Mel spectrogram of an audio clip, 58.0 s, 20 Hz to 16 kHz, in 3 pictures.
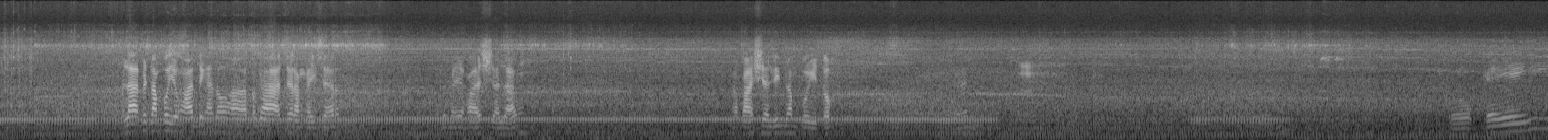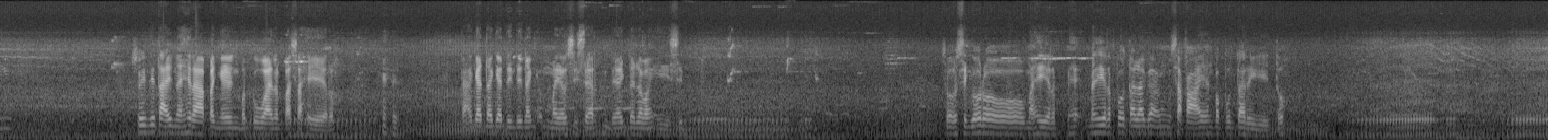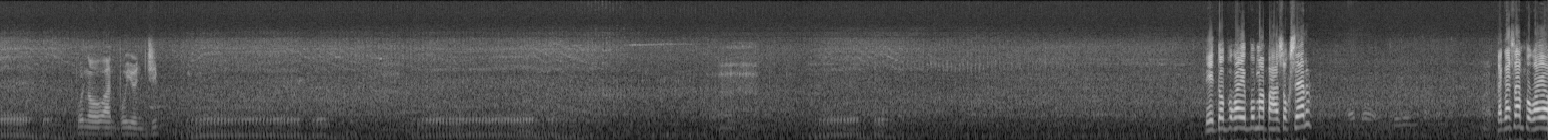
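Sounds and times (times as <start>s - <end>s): motorcycle engine and road noise: 0.0s - 58.0s.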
